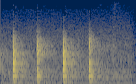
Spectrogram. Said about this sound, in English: And a prophet, don't even know anything about him, except this. He knocks on the door of Israel.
